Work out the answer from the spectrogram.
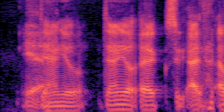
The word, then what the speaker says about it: Ek: I don't know how to pronounce his last name. Is it just Ek? Yeah. Daniel X.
